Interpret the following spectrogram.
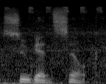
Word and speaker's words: SGOUSLK: SGOUSLK, pronounced Suged Silk.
